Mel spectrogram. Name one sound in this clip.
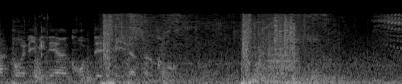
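Gunfire bursts out in loud blasts.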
